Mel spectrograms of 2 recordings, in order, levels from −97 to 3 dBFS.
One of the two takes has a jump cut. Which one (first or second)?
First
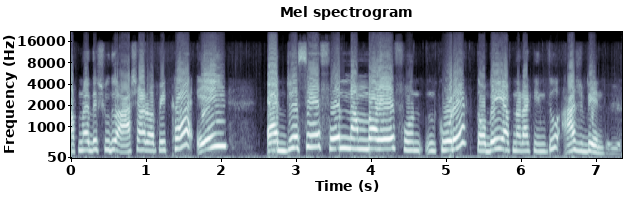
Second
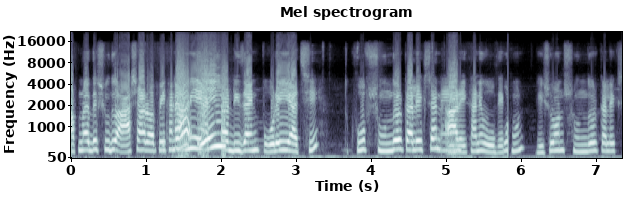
second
